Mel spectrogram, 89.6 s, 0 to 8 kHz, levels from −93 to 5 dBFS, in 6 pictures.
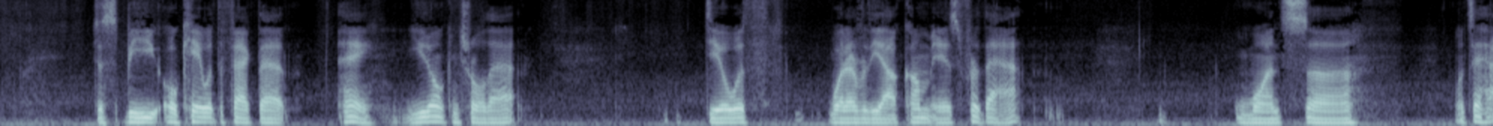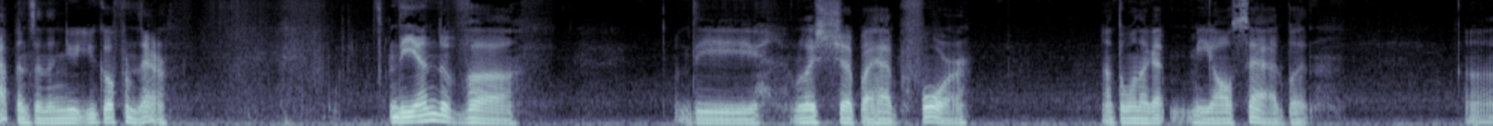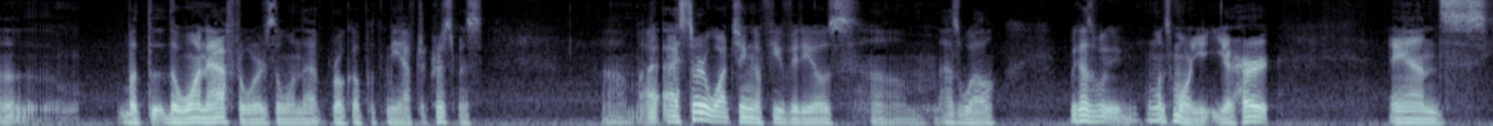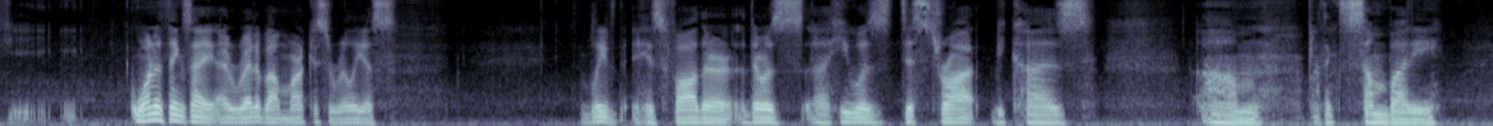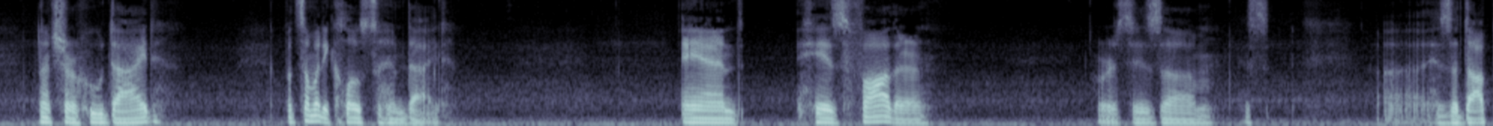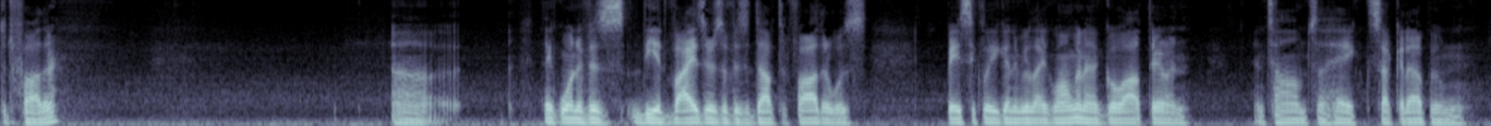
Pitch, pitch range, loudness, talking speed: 90 Hz, 75-100 Hz, -19 LUFS, 110 wpm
